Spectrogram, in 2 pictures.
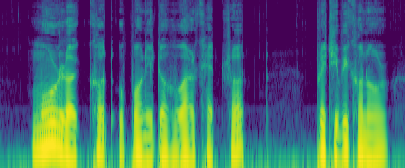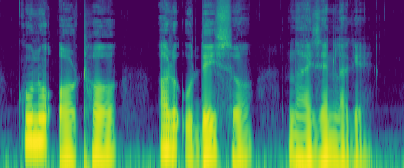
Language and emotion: Assamese, sad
